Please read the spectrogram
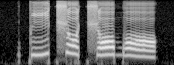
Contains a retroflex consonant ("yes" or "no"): no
